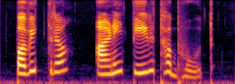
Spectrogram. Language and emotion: Marathi, neutral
